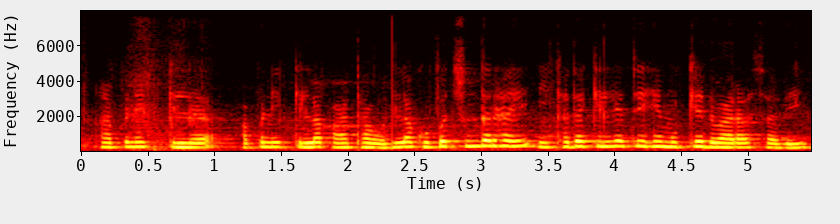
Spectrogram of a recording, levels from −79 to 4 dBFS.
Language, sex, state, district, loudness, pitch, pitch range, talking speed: Marathi, female, Maharashtra, Dhule, -16 LUFS, 260 Hz, 240-285 Hz, 195 wpm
